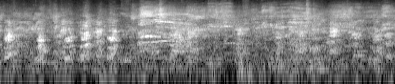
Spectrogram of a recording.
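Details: Pig farm in Nepal with white pigs: a rapid run of short rough grunts in the first seconds, followed by longer, harsher squealing bursts and continuous farmyard noise.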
